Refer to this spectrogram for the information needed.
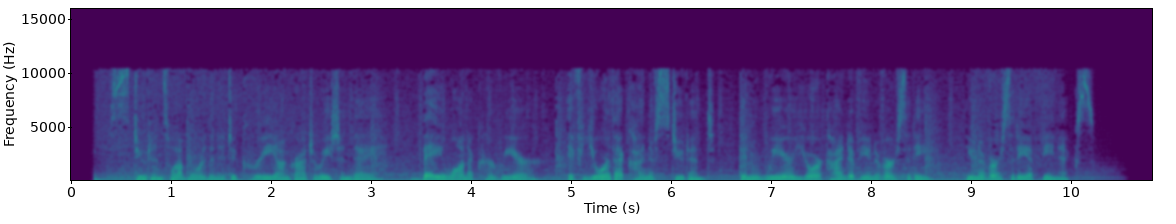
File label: Commercial; University of Phoenix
